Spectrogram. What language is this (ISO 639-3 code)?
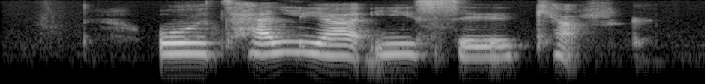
isl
